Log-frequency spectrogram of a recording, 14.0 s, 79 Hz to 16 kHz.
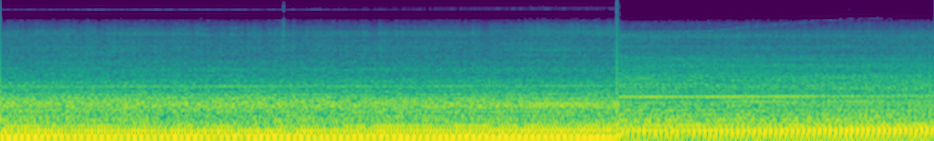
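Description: Steady low drone of a Kenworth W900 semi truck heard from inside the cab while it drives down the highway: engine and tyre noise together. About nine seconds in the sound changes abruptly and drops a little in level, with a faint steady hum coming in.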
